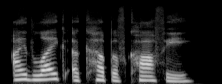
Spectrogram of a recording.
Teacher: The stress falls on like cup and coffee.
